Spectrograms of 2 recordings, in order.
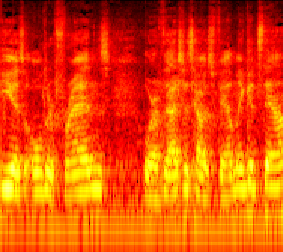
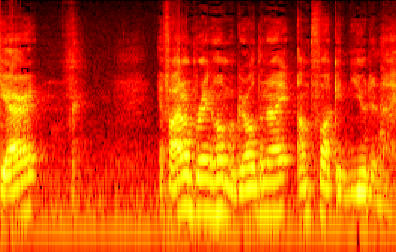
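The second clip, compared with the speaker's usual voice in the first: dead serious, flat deadpan delivery. Telling a story, speaker quotes one man's reply to another, retelling a deadpan reply. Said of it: "Matt just looks at him deadpan and says".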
